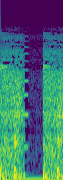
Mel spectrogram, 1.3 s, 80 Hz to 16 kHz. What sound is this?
A kit Made with a Bent Yamaha DD-20 Machine
bending, bent, circuit, drumkit, glitch, yamaha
